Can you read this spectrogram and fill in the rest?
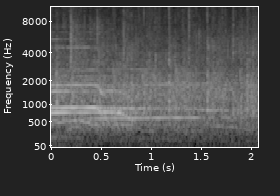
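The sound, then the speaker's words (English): A church audience applauds their campus pastor from Ogallala steadily for about two seconds, a dense wash of clapping with scattered cheers and whoops riding on top, holding at a fairly even volume throughout. “Give it up for him, by the way.”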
